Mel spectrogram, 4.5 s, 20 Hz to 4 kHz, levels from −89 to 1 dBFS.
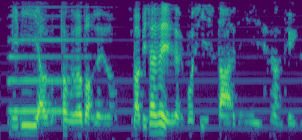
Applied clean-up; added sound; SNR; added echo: classical method spectral subtraction.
